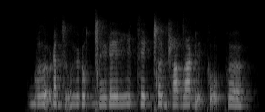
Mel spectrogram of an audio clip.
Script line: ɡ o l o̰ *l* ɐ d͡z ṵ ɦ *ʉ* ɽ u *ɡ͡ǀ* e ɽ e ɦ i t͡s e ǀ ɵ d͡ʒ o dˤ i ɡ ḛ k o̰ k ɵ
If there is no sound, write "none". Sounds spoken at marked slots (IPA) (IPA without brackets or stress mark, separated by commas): ɽ, ʉ, ɡ͡ǀ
